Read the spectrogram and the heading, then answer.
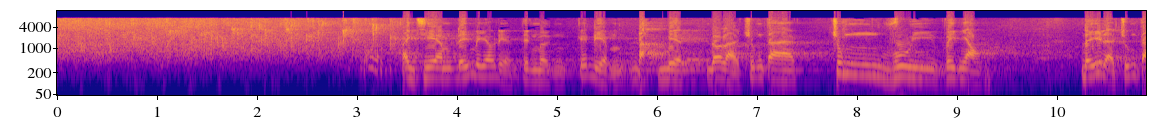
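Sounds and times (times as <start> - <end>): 
audience applauding: 0.0 - 3.6
speech: 3.2 - 9.4, 10.3 - 10.8.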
